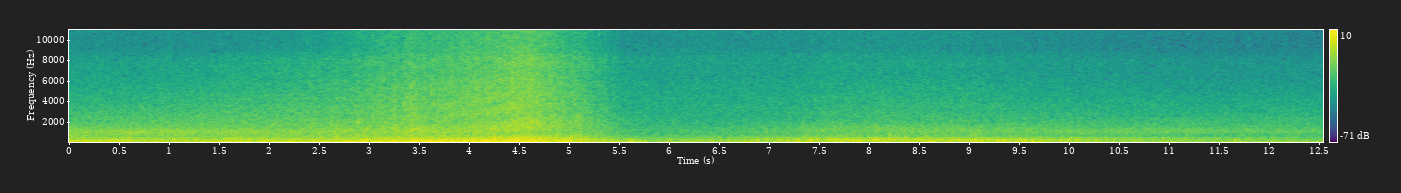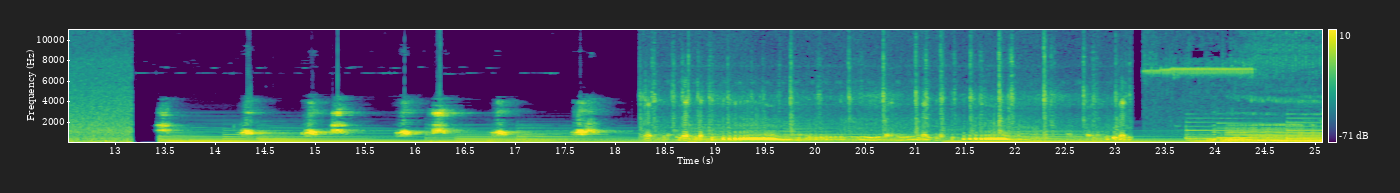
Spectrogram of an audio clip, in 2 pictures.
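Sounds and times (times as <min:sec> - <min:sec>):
sea waves breaking on beach: 0:00.1 - 0:13.2.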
